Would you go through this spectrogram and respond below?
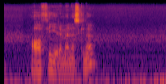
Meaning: definite plural of A4-menneske
- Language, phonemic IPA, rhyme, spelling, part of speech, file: Norwegian Bokmål, /ˈɑːfiːrəmɛnːəskənə/, -ənə, A4-menneskene, noun, NB - Pronunciation of Norwegian Bokmål «A4-menneskene».ogg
